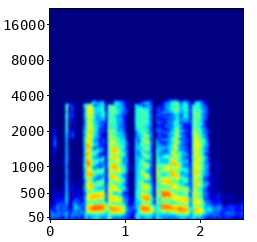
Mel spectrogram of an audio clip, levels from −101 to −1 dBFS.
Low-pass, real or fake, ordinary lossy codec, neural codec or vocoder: 3.6 kHz; fake; MP3, 24 kbps; codec, 16 kHz, 1 kbps, FunCodec, trained on LibriTTS, 50 frames a second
